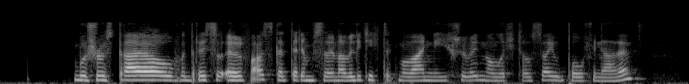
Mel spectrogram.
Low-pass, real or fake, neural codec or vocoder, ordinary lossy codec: 7.2 kHz; fake; codec, 16 kHz, 1 kbps, X-Codec, HuBERT features, trained on general audio; MP3, 32 kbps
